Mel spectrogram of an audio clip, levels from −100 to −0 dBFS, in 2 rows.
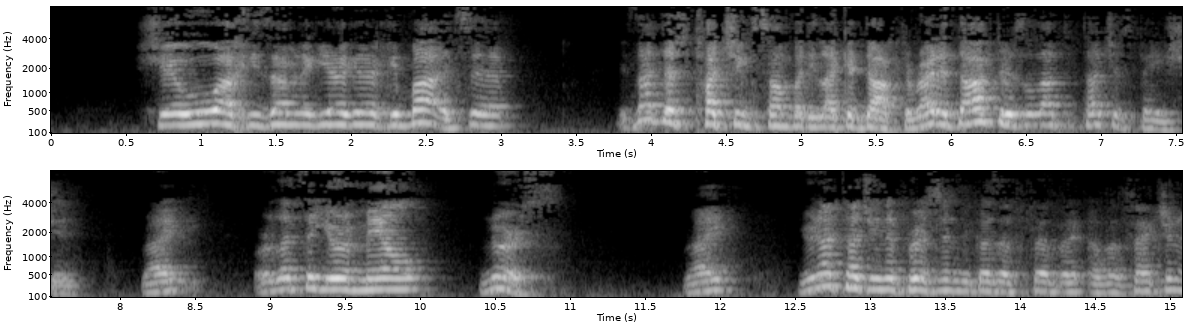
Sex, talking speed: male, 150 wpm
